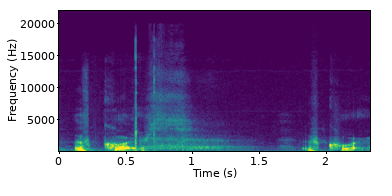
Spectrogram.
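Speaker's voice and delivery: whispered, airy God voice; a lightly voiced breathy Truman Capote. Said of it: "sounds like Truman Capote".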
